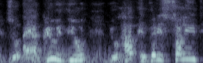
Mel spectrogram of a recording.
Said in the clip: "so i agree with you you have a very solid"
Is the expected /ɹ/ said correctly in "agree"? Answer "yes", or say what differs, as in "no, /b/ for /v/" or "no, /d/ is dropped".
yes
